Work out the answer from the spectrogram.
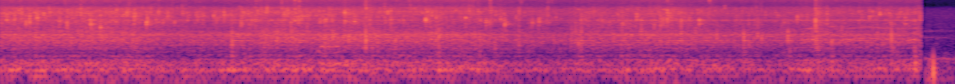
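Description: Thin potato slices frying in hot oil in a frying pan: a steady sizzle thick with small crackles and pops, which cuts off abruptly near the end.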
